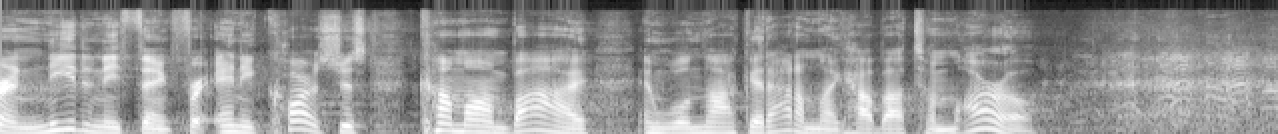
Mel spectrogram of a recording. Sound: laughter

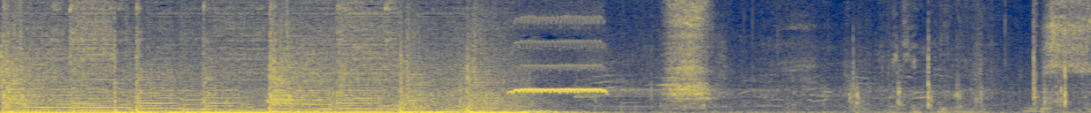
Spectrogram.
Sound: whistle blows

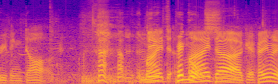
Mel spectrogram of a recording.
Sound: laughter

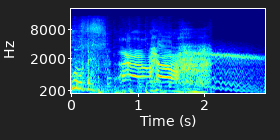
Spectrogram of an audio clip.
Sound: sighs

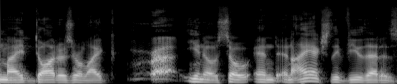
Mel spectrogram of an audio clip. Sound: grumbles

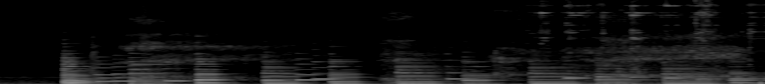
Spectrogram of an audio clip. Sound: snoring

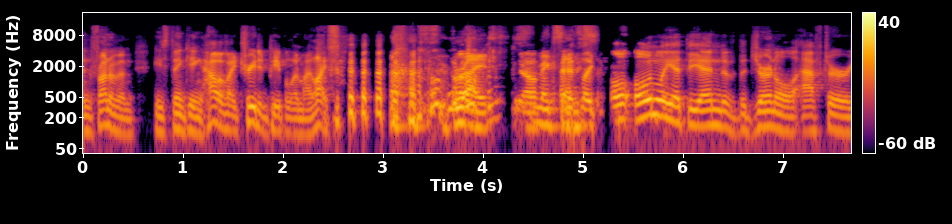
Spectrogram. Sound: laughs

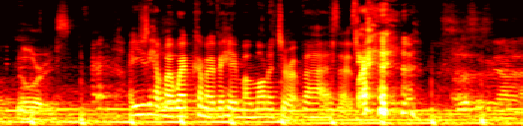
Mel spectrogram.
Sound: rire

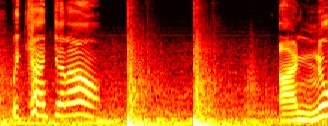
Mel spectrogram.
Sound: Michael bangs on door

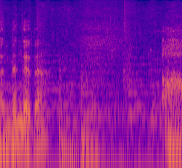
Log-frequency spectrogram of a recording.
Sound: sniffs

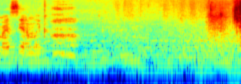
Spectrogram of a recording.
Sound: gasps

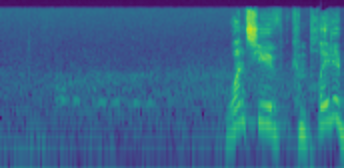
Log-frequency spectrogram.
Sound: dog barking

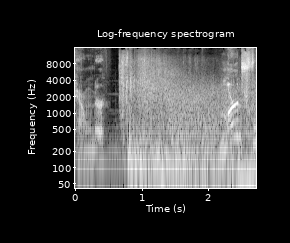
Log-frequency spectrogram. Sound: explosion!!!

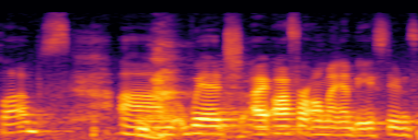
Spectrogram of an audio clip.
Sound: audience laughs

